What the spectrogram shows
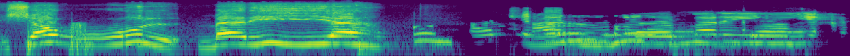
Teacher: প্রথম রটা মোটা হবে পরের রটা বারিক হবে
